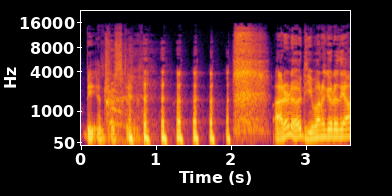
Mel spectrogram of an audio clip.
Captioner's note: laughing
